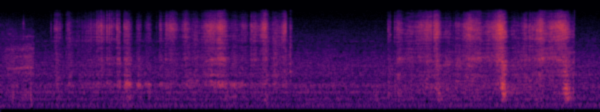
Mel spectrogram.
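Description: Hands and a pen rubbing and scraping against a wall panel and a plastic outlet back plate, with a couple of light knocks near the end.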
